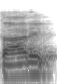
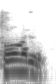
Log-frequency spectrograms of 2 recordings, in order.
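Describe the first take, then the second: First: It starts with a plain, light t sound. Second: It starts with a heavy, emphatic t sound. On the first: The speaker calls it wrong. "ता गलत है" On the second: The speaker calls it right. "वो ये नहीं कहते हैं या तारिक"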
